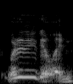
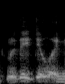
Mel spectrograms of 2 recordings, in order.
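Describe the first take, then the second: First: High, fretting question that falls at the end; anxious new-cat worry. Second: High, hushed worried question rising at the end; softer anxious repeat. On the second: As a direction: ask it again, quieter and curious. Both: Retold or imitated. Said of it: "it's just like".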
